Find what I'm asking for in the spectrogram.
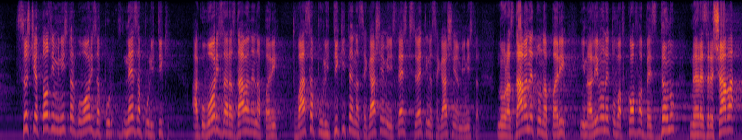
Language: Bulgarian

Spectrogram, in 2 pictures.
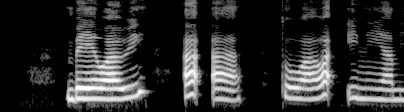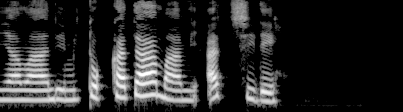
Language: Adamawa Fulfulde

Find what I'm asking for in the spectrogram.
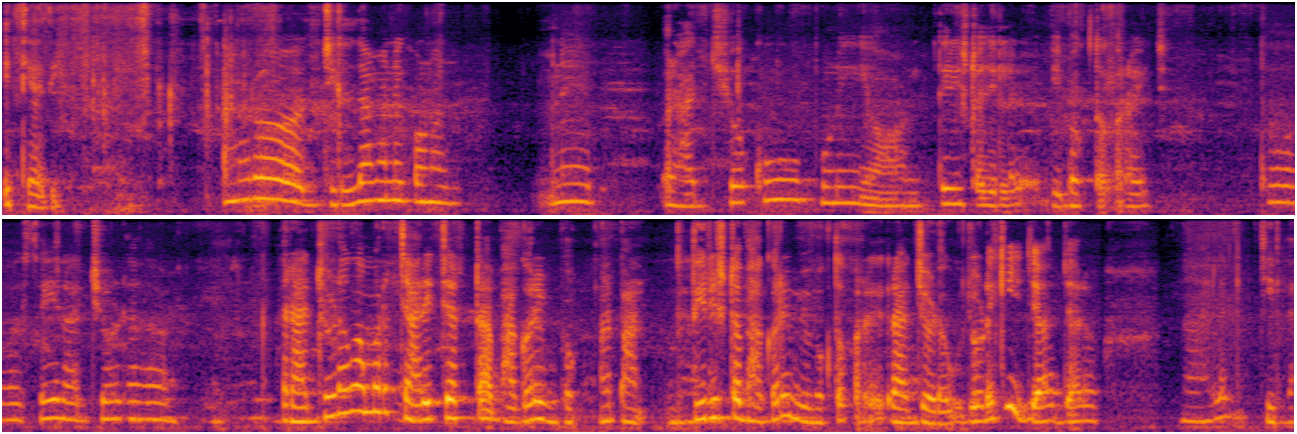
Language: Odia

